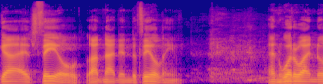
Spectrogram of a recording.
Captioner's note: audience laughing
